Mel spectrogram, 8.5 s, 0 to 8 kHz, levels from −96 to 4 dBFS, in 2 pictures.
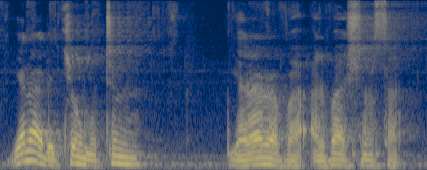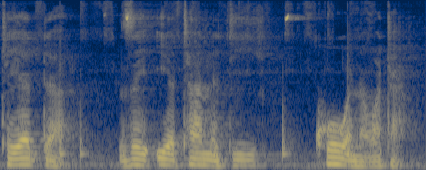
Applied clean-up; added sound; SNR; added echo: none; Writing; 14 dB; reverberation time 1.1 s.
